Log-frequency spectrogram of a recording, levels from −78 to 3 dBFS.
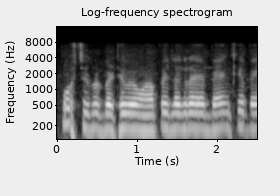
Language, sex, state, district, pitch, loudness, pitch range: Hindi, male, Haryana, Charkhi Dadri, 175 Hz, -14 LUFS, 170-180 Hz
